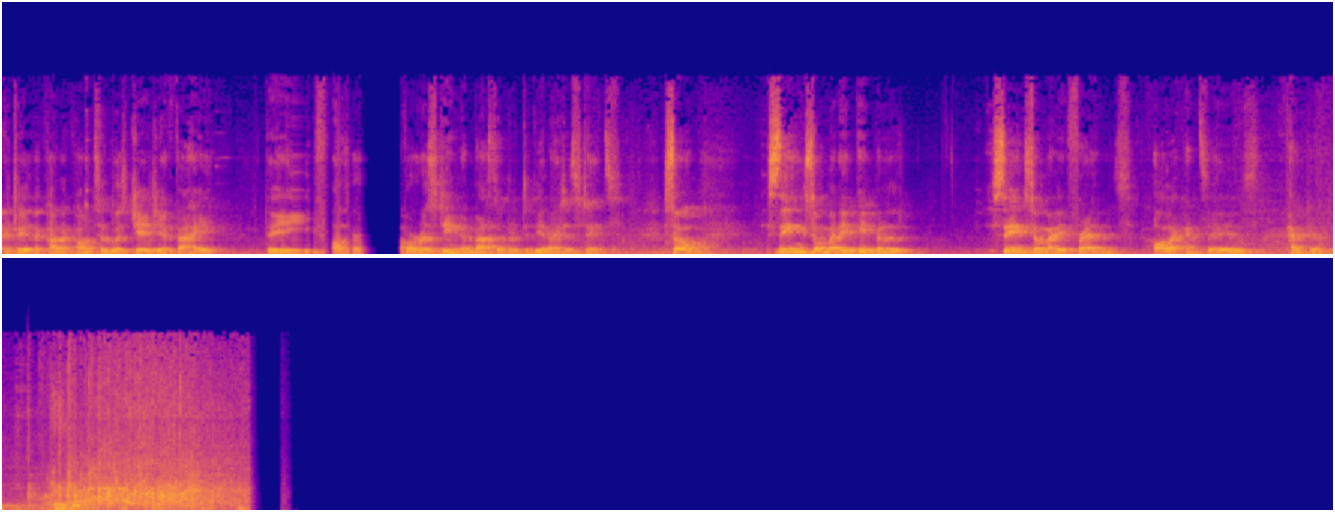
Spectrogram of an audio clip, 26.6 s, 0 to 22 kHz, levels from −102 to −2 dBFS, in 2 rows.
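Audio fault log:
2.79–3.53 s: repeated packet loss (robotic sound). Six separate holes open in quick succession, the longest 112 ms, and each is patched by stretching the sound just before it. Nearly half of this 0.74 s stretch is therefore made-up continuation, which gives the choppy, robotic texture. Unlike a dropout, the real audio keeps returning between the short gaps, so nothing fades to silence.
3.58–4.01 s and 15.78–16.12 s: long network dropout, likely the cause of both events. Each time the audio stops arriving and the last sound is held as a fading buzz. It then goes silent for about 0.28 s at the first event and about 0.22 s at the second, and resumes with roughly 0.4 s and 0.32 s of material missing. What tells it apart from packet loss is one long hole that dies away into silence, not many short patched gaps.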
